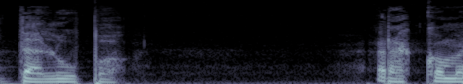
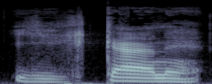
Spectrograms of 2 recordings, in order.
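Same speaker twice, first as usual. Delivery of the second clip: ordinary delivery, nothing marked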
